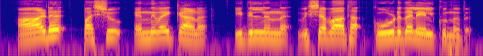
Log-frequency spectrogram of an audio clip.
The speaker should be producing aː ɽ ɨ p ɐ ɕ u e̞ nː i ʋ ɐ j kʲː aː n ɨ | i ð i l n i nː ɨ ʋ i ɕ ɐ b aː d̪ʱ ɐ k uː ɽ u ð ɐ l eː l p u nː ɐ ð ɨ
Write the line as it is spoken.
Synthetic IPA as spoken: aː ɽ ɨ p ɐ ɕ u e̞ nː i ʋ ɐ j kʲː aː ɳ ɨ | i ð i l n i nː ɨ ʋ i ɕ ɐ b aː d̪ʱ ɐ k uː ɽ u ð ɐ l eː l k u nː ɐ ð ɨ

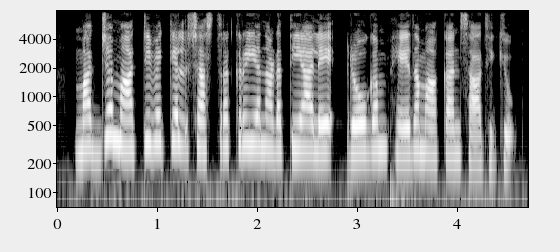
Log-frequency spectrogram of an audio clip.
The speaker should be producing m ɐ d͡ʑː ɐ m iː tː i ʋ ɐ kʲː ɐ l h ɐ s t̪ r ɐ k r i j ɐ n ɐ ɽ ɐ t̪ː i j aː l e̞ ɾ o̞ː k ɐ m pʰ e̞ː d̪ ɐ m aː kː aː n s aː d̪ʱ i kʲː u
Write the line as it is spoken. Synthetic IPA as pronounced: m ɐ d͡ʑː ɐ m aː tː i ʋ ɐ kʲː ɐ l ɕ ɐ s t̪ r ɐ k r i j ɐ n ɐ ɽ ɐ t̪ː i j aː l e̞ ɾ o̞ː ɡ ɐ m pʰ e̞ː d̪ ɐ m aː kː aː n s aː d̪ʱ i kʲː u

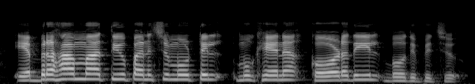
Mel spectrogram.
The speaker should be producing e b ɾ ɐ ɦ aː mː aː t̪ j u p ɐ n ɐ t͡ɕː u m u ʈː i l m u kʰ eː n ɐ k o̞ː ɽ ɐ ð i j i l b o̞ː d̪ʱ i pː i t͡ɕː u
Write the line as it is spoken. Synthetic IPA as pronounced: e b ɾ ɐ ɦ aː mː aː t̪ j u p ɐ n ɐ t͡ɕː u m uː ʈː i l m u kʰ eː n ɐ k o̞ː ɽ ɐ ð i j i l b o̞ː d̪ʱ i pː i t͡ɕː u

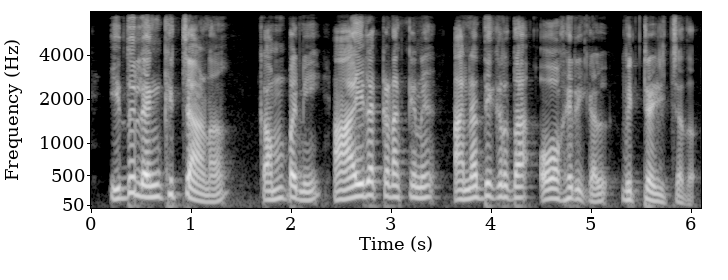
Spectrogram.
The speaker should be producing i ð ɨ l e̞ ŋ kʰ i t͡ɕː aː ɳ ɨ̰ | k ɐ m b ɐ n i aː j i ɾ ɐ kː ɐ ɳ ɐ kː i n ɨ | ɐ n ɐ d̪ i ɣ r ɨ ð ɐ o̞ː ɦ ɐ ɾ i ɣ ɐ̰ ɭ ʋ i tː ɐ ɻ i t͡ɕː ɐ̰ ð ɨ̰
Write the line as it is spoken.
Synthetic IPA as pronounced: i ð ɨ l e̞ ŋ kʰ i t͡ɕː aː ɳ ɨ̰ | k ɐ m b ɐ n i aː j i ɾ ɐ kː ɐ ɳ ɐ kː i n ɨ | ɐ n ɐ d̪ i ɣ r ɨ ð ɐ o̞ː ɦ ɐ ɾ i ɣ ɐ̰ ɭ ʋ i tː ɐ ɻ i t͡ɕː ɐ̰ ð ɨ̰

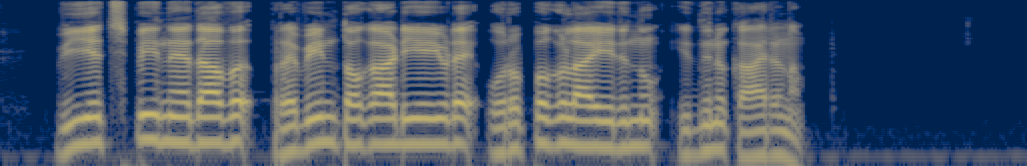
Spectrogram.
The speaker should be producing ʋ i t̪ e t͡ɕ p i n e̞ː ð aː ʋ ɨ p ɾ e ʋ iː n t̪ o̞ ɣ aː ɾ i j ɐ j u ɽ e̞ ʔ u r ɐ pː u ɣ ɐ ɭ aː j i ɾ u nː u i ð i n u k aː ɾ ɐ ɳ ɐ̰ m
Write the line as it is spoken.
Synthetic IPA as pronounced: ʋ i e t͡ɕ p i n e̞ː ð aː ʋ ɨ p r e ʋ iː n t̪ o̞ ɣ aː ɽ i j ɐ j u ɽ e̞ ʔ u r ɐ pː u ɣ ɐ ɭ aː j i ɾ u nː u i ð i n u k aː ɾ ɐ ɳ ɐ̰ m

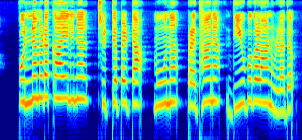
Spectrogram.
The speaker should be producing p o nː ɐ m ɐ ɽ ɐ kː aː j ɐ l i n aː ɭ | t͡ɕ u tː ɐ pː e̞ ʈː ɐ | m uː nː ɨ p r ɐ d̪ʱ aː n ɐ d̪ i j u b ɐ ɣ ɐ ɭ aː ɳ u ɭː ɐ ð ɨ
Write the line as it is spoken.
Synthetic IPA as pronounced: p u nː ɐ m ɐ ɽ ɐ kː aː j ɐ l i n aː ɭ | t͡ɕ u tː ɐ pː e̞ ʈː ɐ | m uː nː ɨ p r ɐ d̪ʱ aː n ɐ d̪ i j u b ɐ ɣ ɐ ɭ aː ɳ u ɭː ɐ ð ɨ

